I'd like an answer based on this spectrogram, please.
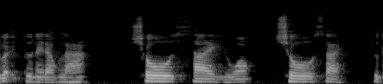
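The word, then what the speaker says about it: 詳細: Như vậy từ này đọc là Chô sai đúng không?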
